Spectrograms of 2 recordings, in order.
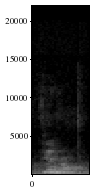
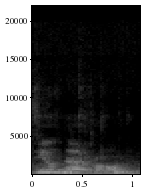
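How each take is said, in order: First: The word is said quickly with two syllables. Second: The word is said with three syllables. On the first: "if you pronounce it very quickly" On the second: "three syllables"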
